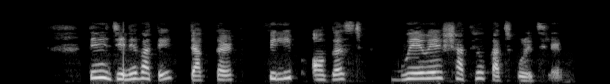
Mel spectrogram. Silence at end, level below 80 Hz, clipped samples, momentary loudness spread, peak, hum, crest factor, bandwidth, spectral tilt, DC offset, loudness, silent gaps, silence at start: 0.5 s; -64 dBFS; under 0.1%; 12 LU; -2 dBFS; none; 16 dB; 7.8 kHz; -3.5 dB/octave; under 0.1%; -18 LUFS; 0.82-0.89 s, 1.79-1.90 s, 2.10-2.15 s, 2.45-2.63 s, 3.74-3.90 s; 0.65 s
